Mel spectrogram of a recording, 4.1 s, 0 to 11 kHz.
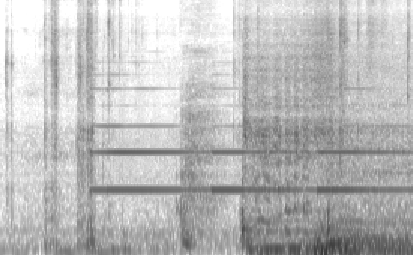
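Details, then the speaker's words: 2003 Ford F-150 with a no-code no-start immobilizer, after entering the code and the theft light going out: keys jingle, warning chime, short crank catching straight away into an even idle; normal start. "The flight is gone. Car starts."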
